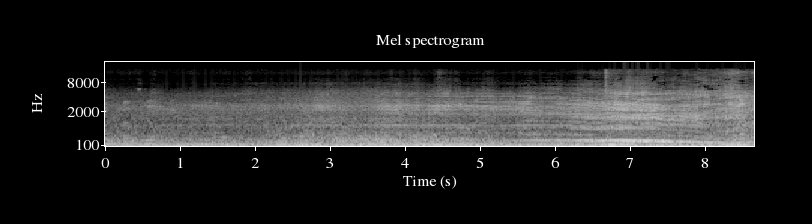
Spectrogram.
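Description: Low steady rumble of wind or surf, with a passing motor's drone rising out of it from about halfway in, loudest near the end and then falling in pitch as it goes by.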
